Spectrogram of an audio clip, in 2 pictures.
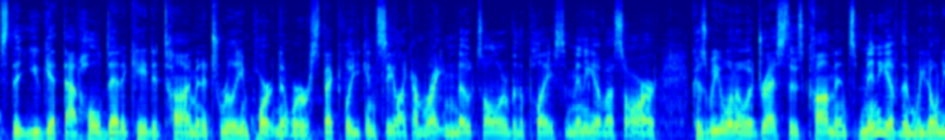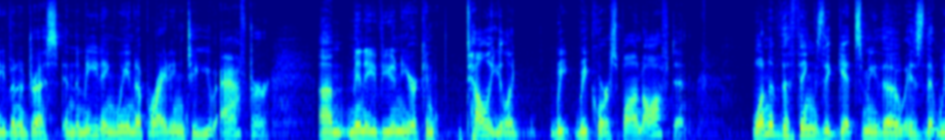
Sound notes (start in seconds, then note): none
